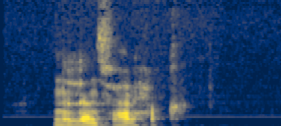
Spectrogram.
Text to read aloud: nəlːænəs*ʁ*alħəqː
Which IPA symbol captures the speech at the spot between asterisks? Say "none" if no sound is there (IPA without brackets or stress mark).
ʕ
